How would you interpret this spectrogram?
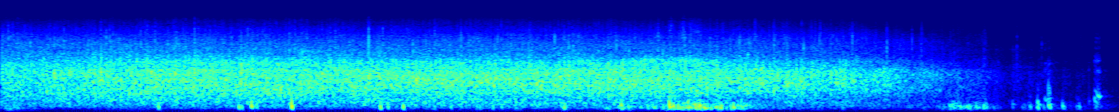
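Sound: applause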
